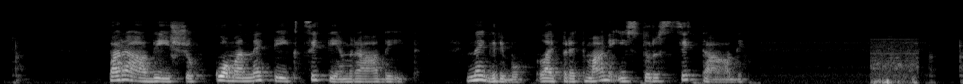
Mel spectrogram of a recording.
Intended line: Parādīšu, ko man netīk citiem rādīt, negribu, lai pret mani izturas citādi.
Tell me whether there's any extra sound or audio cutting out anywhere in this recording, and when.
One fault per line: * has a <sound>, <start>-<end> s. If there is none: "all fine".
* has a laugh, 8.7-9.2 s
